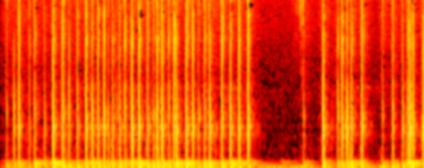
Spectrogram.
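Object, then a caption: Smartphone glass screen. Long nails tap rapidly on the glass screen of an iPhone lying flat, making a fast run of short, dry clicks with a soft low thud beneath each one. The tapping thins to quieter taps for a moment near the middle, then picks back up at full speed.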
